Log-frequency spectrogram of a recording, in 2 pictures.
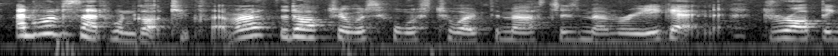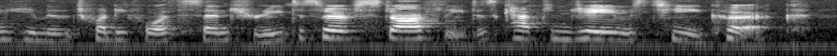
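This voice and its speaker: Casting: high-voiced female story reader, theatrical with offhand commentary, slightly noisy home recording. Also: fairly bright tone. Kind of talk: animated story reading with casual asides.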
